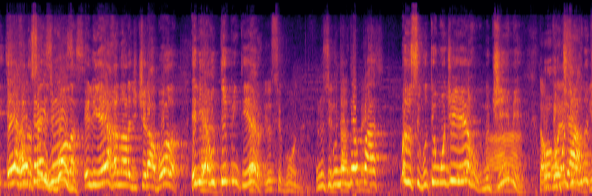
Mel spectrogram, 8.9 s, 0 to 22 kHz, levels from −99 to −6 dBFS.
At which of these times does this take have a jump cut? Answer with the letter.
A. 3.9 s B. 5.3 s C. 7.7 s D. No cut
D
